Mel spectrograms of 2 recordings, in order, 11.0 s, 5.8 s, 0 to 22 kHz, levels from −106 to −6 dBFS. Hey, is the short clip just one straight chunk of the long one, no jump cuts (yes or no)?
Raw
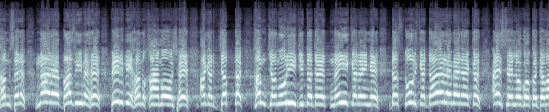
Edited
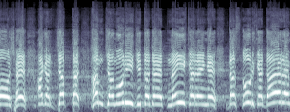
yes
